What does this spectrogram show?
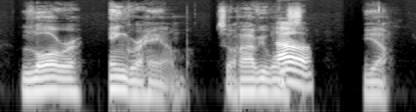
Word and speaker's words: Laura Ingraham: say her her the pronunciation of her correct name is really Laura Ingraham so however you want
